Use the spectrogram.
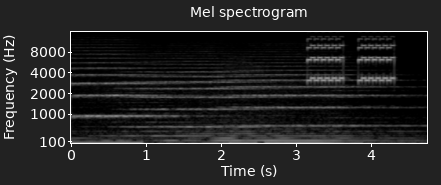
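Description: A phone rings with a loud, repeating electronic melodic ringtone in a Hindi TV drama scene, steady and close, with brief bright chirping bursts near the end and no talking.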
